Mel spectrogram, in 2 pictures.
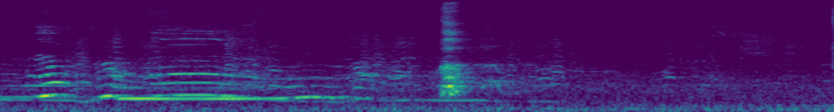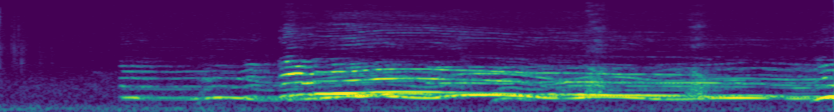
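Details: Four Siberian Huskies and a Pomeranian: a few faint wavering howls and a sharp yip, a quiet pause, then from about five seconds a swelling, many-voiced howling chorus with wobbling overlapping tones.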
